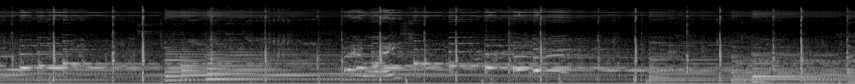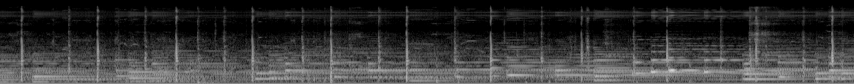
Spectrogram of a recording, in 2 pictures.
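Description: Slow improvised piano music, held notes and chords changing every second or so, over a run of sharp clicks from a ball struck against the racket and practice wall several times a second.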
